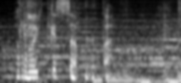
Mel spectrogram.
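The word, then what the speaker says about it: Röyksopp: I'm Kirstine McKenzie, and this is Royksop. am I saying it wrong? Rökesoppa. Does that mean anything in Swedish? Soggy rag or something? – Rökesoppa. Yeah, smoke soup, I guess. But it's Norwegian.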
